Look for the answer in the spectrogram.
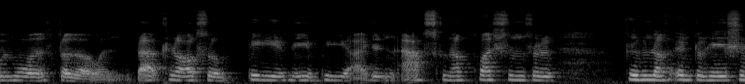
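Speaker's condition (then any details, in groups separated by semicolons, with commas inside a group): Moebius syndrome; small tongue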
